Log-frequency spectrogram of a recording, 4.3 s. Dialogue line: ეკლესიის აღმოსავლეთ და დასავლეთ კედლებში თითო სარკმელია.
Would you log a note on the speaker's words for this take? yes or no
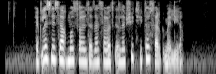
no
